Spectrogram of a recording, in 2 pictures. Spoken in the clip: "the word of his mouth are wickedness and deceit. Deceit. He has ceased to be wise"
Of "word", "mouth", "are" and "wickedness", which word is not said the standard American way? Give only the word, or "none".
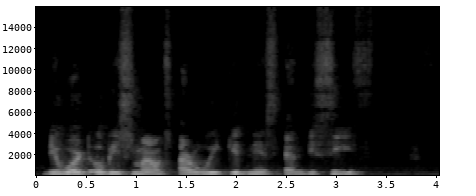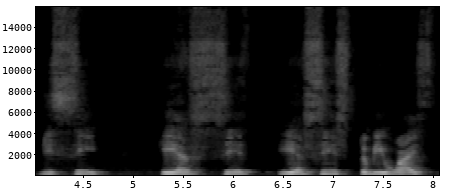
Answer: mouth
